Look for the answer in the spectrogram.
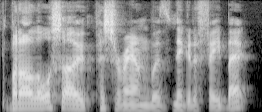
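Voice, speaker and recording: A man's voice: medium pitch, brisk, no echo. Chatty New man with a dry sound. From New Zealand. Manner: rambling, storytelling, loose and chatty with fillers. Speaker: livestream host. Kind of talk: casual chat.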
